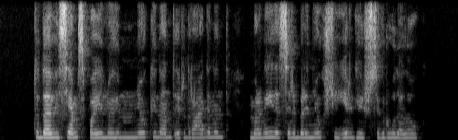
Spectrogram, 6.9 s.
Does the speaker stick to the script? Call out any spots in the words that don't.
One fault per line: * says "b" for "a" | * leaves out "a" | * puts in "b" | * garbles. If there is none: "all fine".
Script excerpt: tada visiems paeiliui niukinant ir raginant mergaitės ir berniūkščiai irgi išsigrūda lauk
all fine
